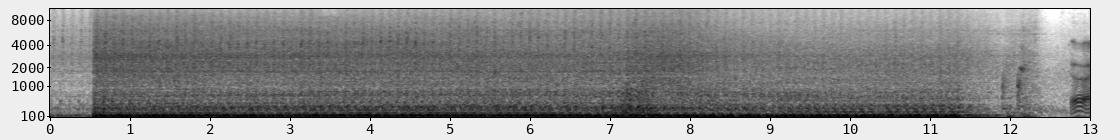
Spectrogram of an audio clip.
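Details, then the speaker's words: Classic car carburetor after fixing a leaky needle and seat following a rebuild: steady, even low idle with a smooth beat around three per second, no misses or stumbles and no dripping; normal idle. "fix that carburetor that sounds nice doesn't it"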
